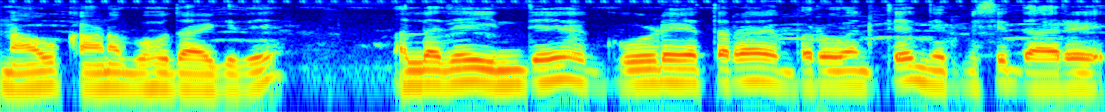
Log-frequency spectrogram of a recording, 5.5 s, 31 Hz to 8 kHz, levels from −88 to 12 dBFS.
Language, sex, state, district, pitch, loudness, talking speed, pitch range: Kannada, male, Karnataka, Raichur, 120 Hz, -14 LUFS, 100 wpm, 110-130 Hz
